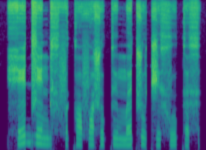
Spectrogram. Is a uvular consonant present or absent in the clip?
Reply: absent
